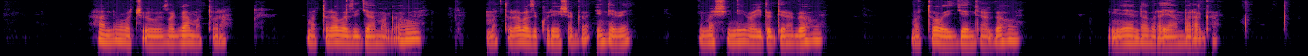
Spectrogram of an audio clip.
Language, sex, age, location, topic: Kinyarwanda, male, 25-35, Musanze, finance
